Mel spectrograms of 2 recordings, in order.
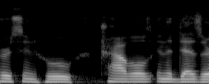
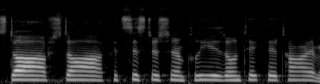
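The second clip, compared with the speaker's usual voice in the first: really loud, over-the-top, exaggerated, pitched up; 9 semitones higher than usual. Retelling stopping brothers who take the sisters' break time: imitating own loud exaggerated call. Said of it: "I'll say it really loudly".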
